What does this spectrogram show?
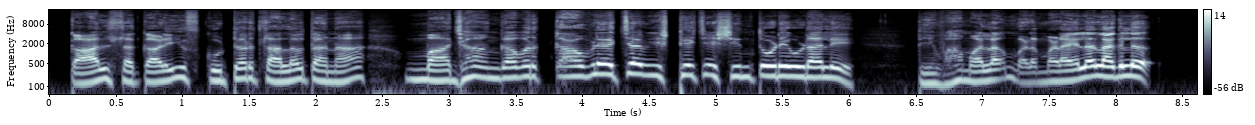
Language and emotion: Marathi, disgusted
